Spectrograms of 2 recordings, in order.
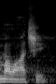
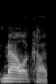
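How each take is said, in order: First: The name is said with an Italian-sounding flair. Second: The name is said in a plain English way. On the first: The speaker calls it wrong. "not Malachi" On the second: The speaker calls it right. "it's Malachi"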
